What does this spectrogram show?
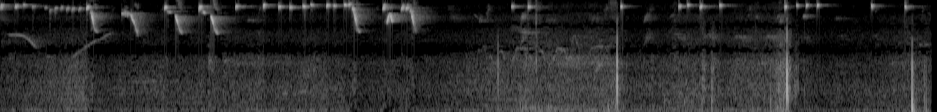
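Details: Canary in retinido song during its return from molt: an opening stretch of quick ringing high notes, then thinning to isolated high ticks with a few clicks and knocks.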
